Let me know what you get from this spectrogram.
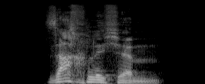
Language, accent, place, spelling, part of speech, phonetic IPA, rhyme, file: German, Germany, Berlin, sachlichem, adjective, [ˈzaxlɪçm̩], -axlɪçm̩, De-sachlichem.ogg
- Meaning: strong dative masculine/neuter singular of sachlich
